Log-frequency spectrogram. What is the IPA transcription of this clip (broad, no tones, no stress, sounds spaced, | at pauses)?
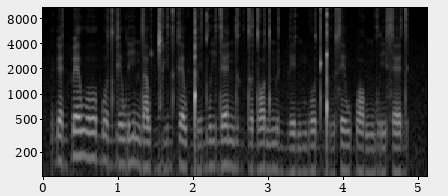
ɠ ɛ d ɓ ɛ w o ɓ o d ɡ e w ɾ i n d a w ɡ͡ǀ i d k ɛ w ɡ͡ǃ e d w i d ɛ n d ɯ ɡ d ɤ d ɔ d ŋ ɯ d b e ɡ m b o d ɡ͡ǃ u s e w ɓ ɔ ɡ ŋ ɡ u ɾ i s ɛ d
